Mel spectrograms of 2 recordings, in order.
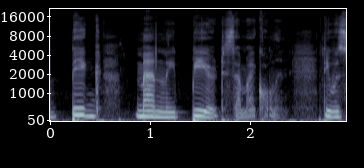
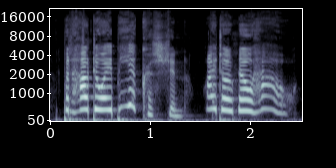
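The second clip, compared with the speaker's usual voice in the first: put-on eager child; 12 semitones higher, 10 dB louder than usual. Harry child voice, questioning.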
